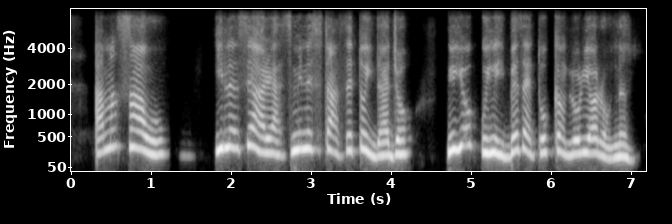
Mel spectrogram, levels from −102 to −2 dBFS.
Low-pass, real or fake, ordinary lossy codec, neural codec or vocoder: 7.2 kHz; fake; Opus, 32 kbps; codec, 16 kHz in and 24 kHz out, 0.9 kbps, LongCat-Audio-Codec, fine tuned four codebook decoder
